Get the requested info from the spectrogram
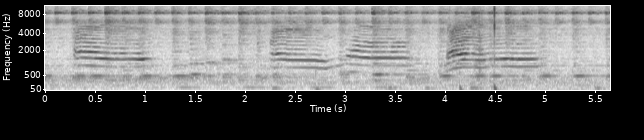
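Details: Domestic cat meowing on 10 October 2020 while watching footage of a cat catching a pigeon and pawing at the TV screen; three drawn-out, wavering meows with rich harmonics, steady faint tones and sounds from the television behind.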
